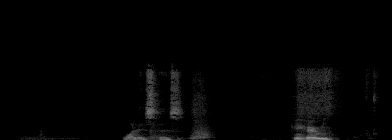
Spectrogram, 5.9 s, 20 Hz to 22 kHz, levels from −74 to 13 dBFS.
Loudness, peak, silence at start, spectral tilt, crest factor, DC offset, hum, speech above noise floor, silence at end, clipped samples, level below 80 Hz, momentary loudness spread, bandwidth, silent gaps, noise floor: -34 LUFS; -16 dBFS; 1.85 s; -4 dB/octave; 22 dB; under 0.1%; none; 46 dB; 0.25 s; under 0.1%; -72 dBFS; 21 LU; 12.5 kHz; none; -79 dBFS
